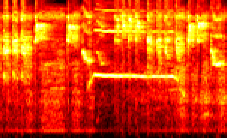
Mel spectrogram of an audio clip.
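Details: Kerak basi, or clamorous reed warbler, delivers a harsh training song: rapid raspy chatter and squawky high notes around a long flat whistle held for about a second, with a constant low hum.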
